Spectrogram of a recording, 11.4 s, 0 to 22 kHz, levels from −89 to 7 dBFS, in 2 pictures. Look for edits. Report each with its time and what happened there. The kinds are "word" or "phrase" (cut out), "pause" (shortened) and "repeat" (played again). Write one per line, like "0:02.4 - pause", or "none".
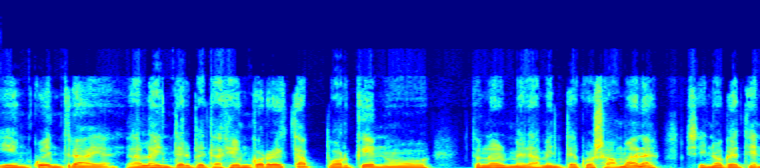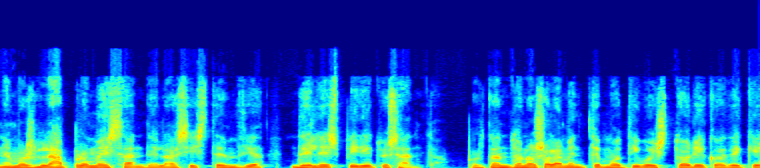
0:00.9 - phrase
0:05.1 - pause
0:07.8 - pause

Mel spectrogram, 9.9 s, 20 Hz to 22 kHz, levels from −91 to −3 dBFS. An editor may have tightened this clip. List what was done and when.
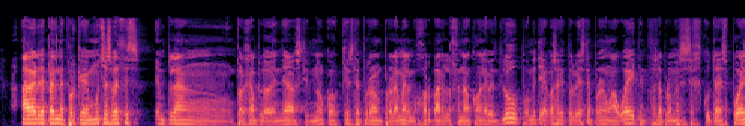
none

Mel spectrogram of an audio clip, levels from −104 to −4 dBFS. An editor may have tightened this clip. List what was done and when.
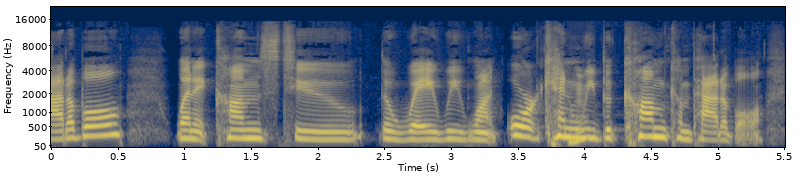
0:03.4 - phrase

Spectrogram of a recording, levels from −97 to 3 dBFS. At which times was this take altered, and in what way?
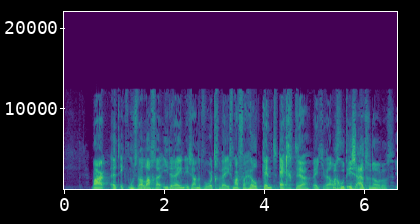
0:00.9 - word
0:04.3 - word

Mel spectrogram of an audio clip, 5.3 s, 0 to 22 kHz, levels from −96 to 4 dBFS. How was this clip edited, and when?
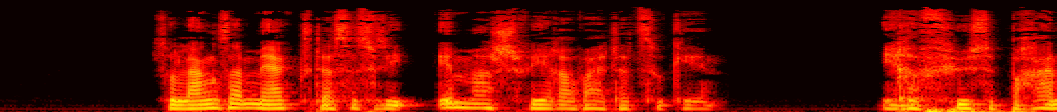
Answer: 0:01.6 - word
0:01.9 - word
0:02.9 - word

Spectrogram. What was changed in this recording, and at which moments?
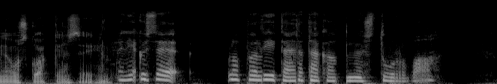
0:01.4 - word
0:02.6 - word
0:03.0 - word
0:03.5 - word

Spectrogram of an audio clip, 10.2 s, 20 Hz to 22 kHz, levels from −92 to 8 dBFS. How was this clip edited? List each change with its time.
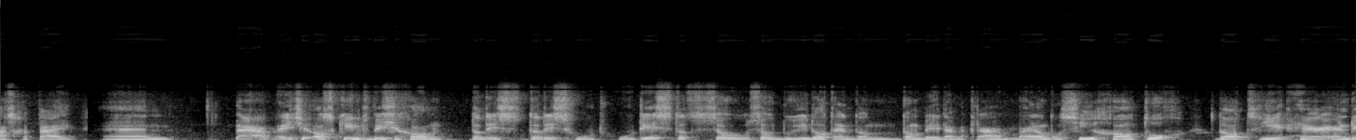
none

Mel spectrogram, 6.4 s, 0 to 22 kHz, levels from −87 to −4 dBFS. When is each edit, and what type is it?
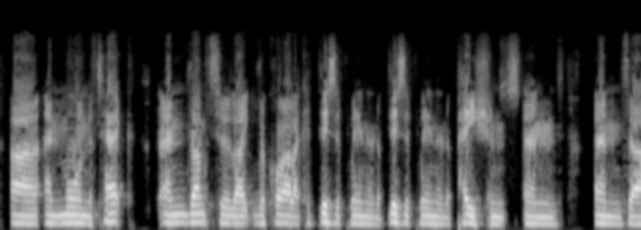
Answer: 0:00.9 - word
0:01.5 - word
0:02.1 - word
0:03.8 - repeat

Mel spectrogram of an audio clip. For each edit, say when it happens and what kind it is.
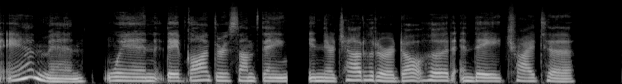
0:00.9 - pause
0:04.7 - word

